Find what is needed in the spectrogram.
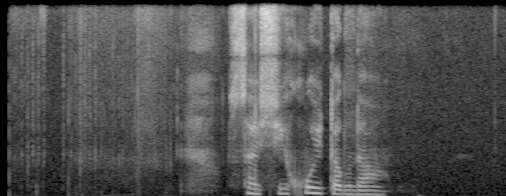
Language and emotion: Russian, neutral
